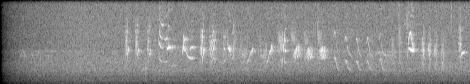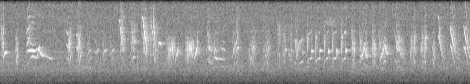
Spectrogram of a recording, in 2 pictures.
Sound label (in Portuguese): Canto do Tarin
